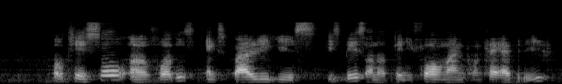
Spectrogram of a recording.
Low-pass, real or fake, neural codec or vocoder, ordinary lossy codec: 7.2 kHz; fake; codec, 24 kHz, 1 kbps, SNAC; none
